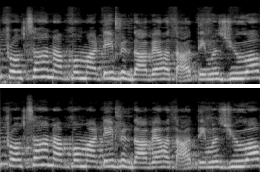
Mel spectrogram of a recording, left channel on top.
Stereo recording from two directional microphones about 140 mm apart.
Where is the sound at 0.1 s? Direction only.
25° left (ahead or behind).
